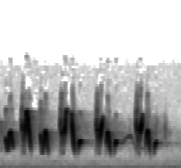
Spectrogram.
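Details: At Lago di Pergusa nature reserve, Enna, Sicily, a shy, hard-to-see Cetti's warbler in reedbed bursts into loud, explosive song of about five quick, sharp, high chirping phrases over a faint hum, singing all day for love and territory.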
